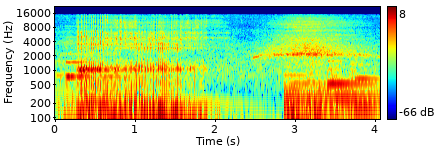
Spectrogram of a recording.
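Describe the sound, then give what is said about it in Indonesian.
A wolf sleeping under a tree in a children's fairy tale snores loudly, with one long, rough, rumbling snore that turns into a higher, tonal, whistling breath. “Serigala mendengkur keras sehingga membuat cabang pohon bergoyang.”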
